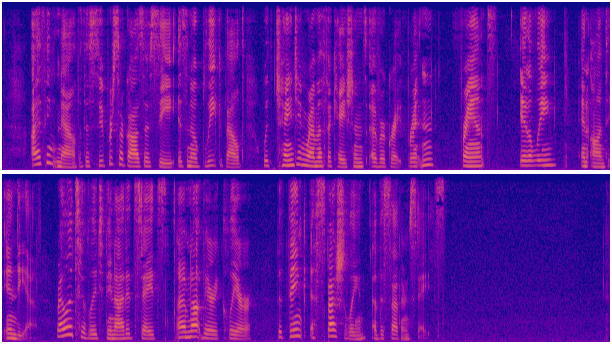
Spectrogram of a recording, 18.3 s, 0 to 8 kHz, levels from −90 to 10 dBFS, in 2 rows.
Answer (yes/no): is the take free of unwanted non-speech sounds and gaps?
yes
